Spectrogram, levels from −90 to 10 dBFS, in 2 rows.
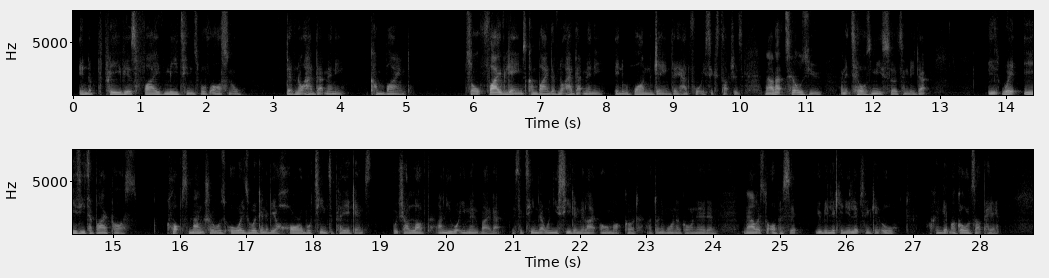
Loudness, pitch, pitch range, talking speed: -40 LUFS, 95 Hz, 90-110 Hz, 220 wpm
